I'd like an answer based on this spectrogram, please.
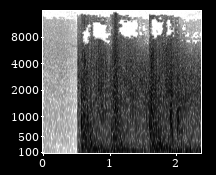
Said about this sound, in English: Black and white film showing thunderous cannon and tank fire explosions. On a pocket watch, it's 1 minute to 11.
